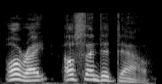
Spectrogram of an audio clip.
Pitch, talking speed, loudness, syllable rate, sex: 180 Hz, 220 wpm, -18 LUFS, 4.7 syllables/s, male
